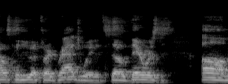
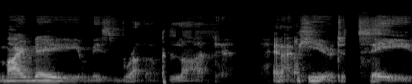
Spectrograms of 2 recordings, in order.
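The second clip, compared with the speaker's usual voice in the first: deep, hushed, breathy voice; 6 semitones lower, 6 dB quieter than usual. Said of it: "and then I lowered my voice".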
